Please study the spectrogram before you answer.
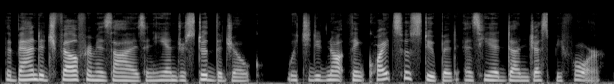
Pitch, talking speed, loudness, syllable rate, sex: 195 Hz, 245 wpm, -18 LUFS, 5.7 syllables/s, female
